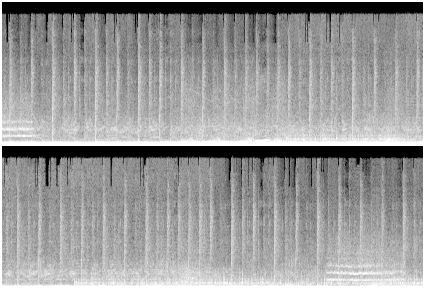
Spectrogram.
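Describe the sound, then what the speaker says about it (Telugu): A cartoon car chase: an engine revs and roars throughout, with repeated sharp tire squeals and skids in the middle and toward the end, loud and busy, with voices and effects mixed in. "ఓ మ్యాన్, ఈ కారు నా వెనకాలే వస్తోంది"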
